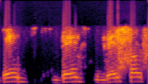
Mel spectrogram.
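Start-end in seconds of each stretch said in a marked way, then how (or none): none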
